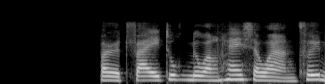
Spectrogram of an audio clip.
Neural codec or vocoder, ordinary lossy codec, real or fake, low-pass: codec, 16 kHz, 1 kbps, X-Codec, HuBERT features, trained on LibriSpeech; none; fake; none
